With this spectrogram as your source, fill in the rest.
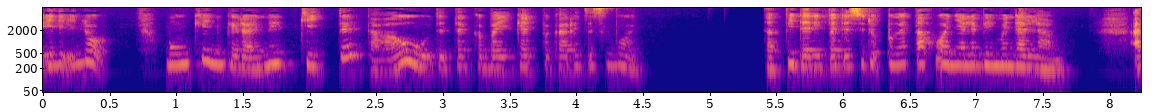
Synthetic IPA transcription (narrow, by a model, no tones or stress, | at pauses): ʔiliʔilɔʔ | muŋkɪnkəɾanãkit̪ət̪aut̪ənt̪aŋkəbaikanpərkaɾat̪ərsəbʊt̪̚ː | apidaɾipadasədʊʔ̚pːəŋət̪ahuanjãŋləbɪhmə̃ndalam | ʔa̰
